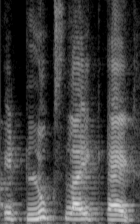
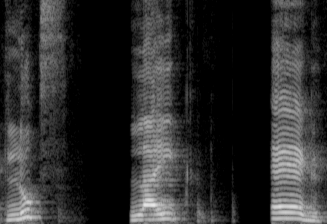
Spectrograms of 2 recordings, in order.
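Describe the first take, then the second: First: Said in the usual way. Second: "It looks", "like", "egg" split by long pauses; spaced-out teacher repetition of "It looks like egg"; word by word. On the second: Shown as a demonstration. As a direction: dictate "It looks... like... egg" with a clear gap before "like" and "egg". Teacher repeats phrase for class, word by word.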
